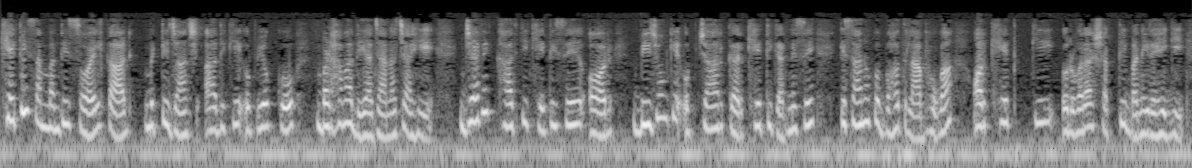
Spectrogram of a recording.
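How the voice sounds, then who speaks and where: A woman's voice: medium pitch, a little slow. A woman reading a scripted regional radio news bulletin as the newsreader. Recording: dull lo-fi radio broadcast with hiss.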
